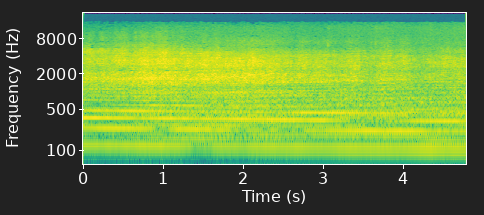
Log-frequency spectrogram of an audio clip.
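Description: A propeller airplane drones steadily overhead outdoors, a loud, continuous engine hum with strong low harmonic tones that holds throughout without any talking.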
